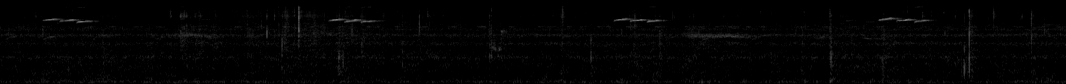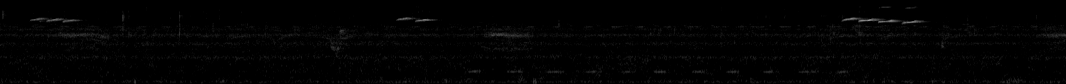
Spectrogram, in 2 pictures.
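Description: A small bird calling: short, high-pitched chirps of three or four quick falling notes, given seven times every few seconds, the loudest near the end.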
